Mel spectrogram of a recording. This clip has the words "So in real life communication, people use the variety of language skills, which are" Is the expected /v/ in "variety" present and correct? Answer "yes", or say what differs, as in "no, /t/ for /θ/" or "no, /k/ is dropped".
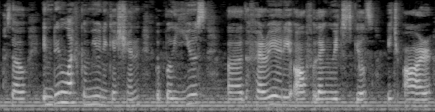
no, /f/ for /v/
